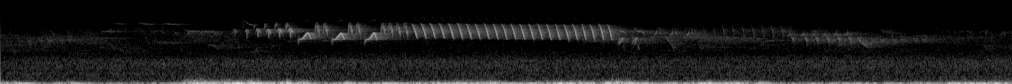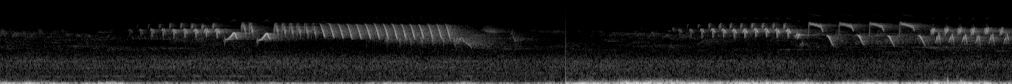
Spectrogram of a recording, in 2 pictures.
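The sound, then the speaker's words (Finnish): A bird perched in the top of a downy birch, singing in place, sings three long phrases of rapid, high, buzzy-trilling notes, each lasting several seconds with short pauses between, over a steady low rumble of wind. “Niin tässä se nyt on sitten sijoittunut hieskoivun latvukseen ja laulaa siinä ihan paikallaan.”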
